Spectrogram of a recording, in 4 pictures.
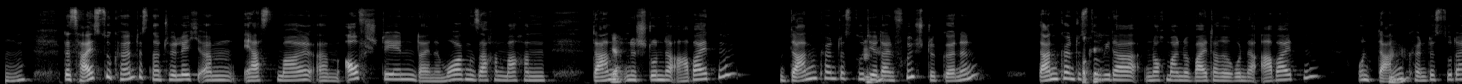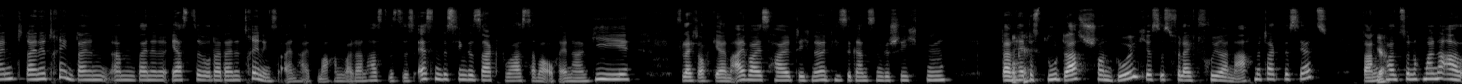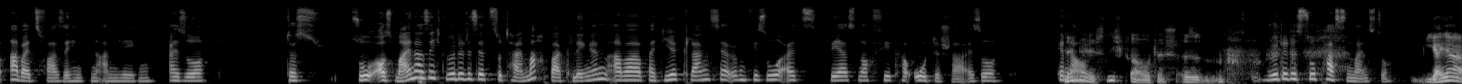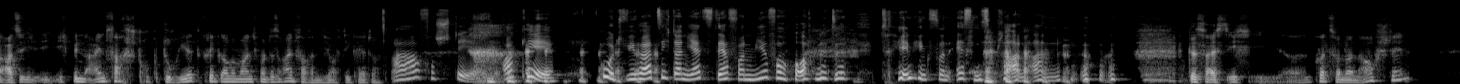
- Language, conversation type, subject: German, advice, Wie kann ich Schlaf, Ernährung und Trainingspausen so abstimmen, dass ich mich gut erhole?
- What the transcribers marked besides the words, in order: other noise; laugh; laughing while speaking: "verordnete Trainings und Essensplan an?"; laugh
